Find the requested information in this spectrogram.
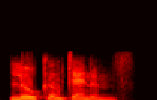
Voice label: "locum tenens", Indian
